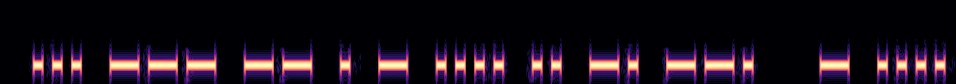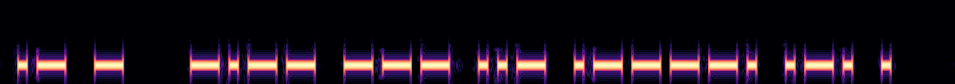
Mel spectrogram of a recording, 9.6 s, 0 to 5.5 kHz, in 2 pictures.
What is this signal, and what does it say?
Morse code, heard as a keyed tone, about 25 wpm, 600 Hz. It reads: SOMETHING THAT YOU'RE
